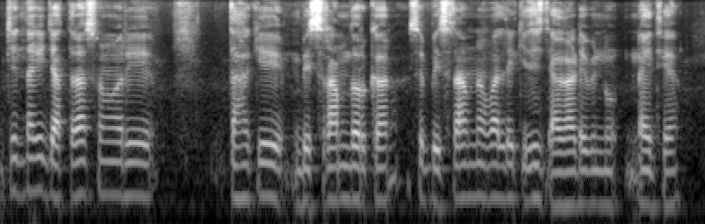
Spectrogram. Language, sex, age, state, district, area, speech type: Odia, male, 18-30, Odisha, Balangir, urban, spontaneous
